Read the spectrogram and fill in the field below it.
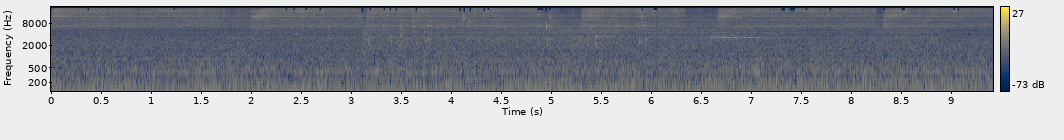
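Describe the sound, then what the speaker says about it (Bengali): Warm water pours over salted paneer pieces in a faint, steady trickle that runs unbroken for several seconds. "এবার এই পনিরের মধ্যে অল্প নুন আর উষ্ণ গরম জল দিয়ে পাঁচ মিনিট ভিজিয়ে রেখে দেবো"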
